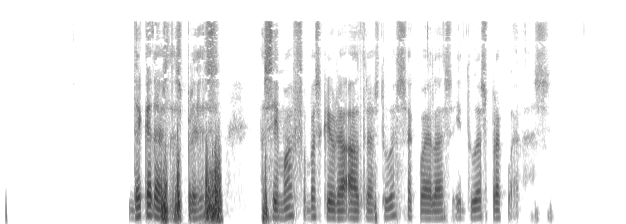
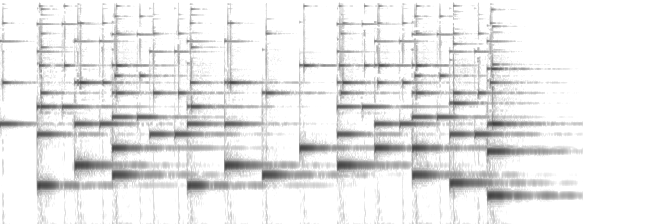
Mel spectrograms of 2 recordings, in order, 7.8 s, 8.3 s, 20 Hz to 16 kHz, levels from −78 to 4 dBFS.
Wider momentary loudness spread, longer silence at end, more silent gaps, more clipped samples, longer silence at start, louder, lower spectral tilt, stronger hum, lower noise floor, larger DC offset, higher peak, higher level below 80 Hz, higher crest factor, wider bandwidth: first, 19 LU vs 6 LU; second, 1 s vs 1.35 s; neither; neither; first, 1.6 s vs 0 s; about the same, -22 LUFS vs -22 LUFS; first, -5.5 dB/octave vs 4 dB/octave; neither; first, under -90 dBFS vs -48 dBFS; neither; first, 0 dBFS vs -4 dBFS; first, -50 dBFS vs -78 dBFS; about the same, 22 dB vs 20 dB; second, 11.5 kHz vs 16 kHz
